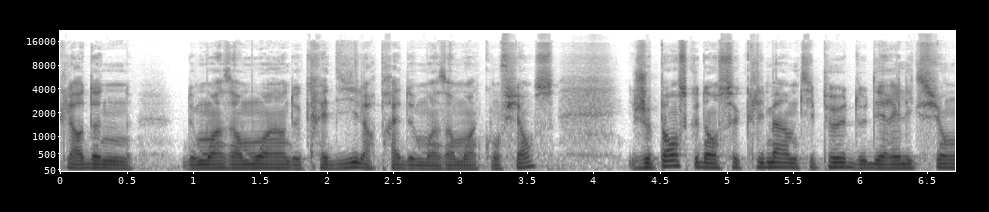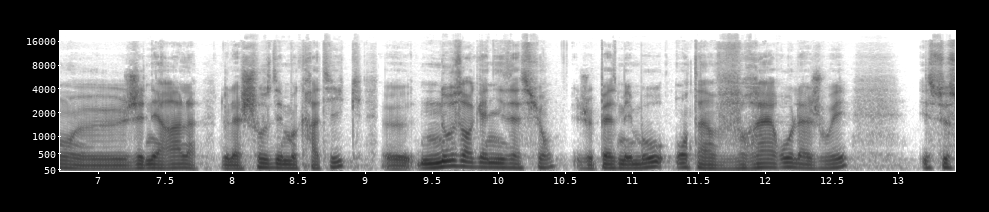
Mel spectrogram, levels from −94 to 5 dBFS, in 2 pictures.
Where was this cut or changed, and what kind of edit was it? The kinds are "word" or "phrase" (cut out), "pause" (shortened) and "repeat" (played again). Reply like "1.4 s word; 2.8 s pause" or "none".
7.8 s pause; 9.1 s pause; 10.5 s pause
